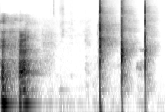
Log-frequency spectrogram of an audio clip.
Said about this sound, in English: Way to go. History. Let's give a round of applause because we don't see this too often, honestly.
